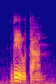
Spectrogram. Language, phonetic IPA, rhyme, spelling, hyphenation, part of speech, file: Hungarian, [ˈdeːlutaːn], -aːn, délután, dél‧után, adverb / noun, Hu-délután.ogg
- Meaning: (adverb) in the afternoon (approx. from noon till 5 p.m., depending on the length of daylight; it may begin just after lunch); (noun) afternoon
